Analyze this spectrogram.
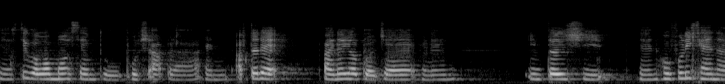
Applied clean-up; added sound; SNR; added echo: neural separator model SepFormer DNS4.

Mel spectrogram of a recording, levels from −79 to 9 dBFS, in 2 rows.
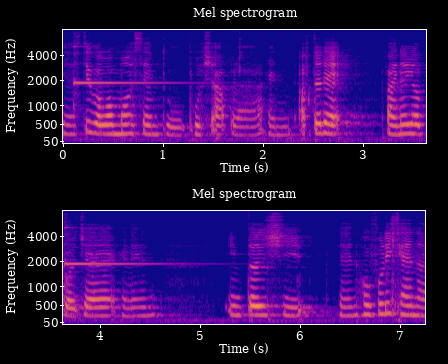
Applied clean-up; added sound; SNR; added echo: none; Glockenspiel; 15 dB; reverberation time 1.0 s.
